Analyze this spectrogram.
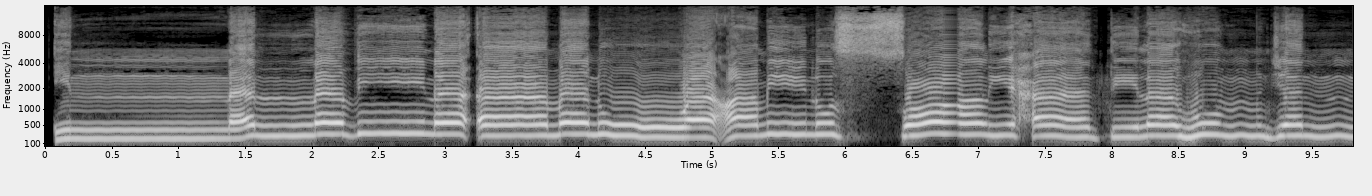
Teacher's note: Di sini mad ari disukun kita panjangkan sebanyak 4 harokat saja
